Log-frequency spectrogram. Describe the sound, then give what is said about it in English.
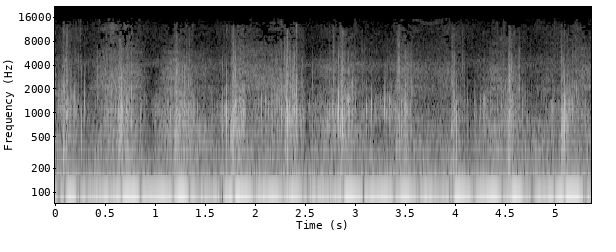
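Footsteps of someone walking up and down a hill, a steady, even rhythm of many crisp steps repeating about twice a second, moderately loud throughout with no voices. “So I am free to walk up and down this hill.”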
